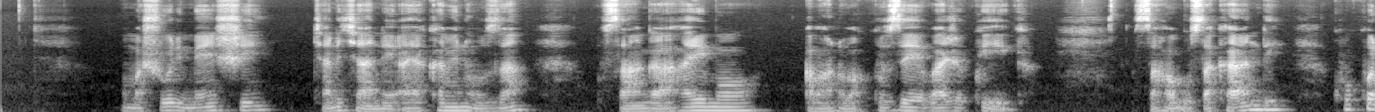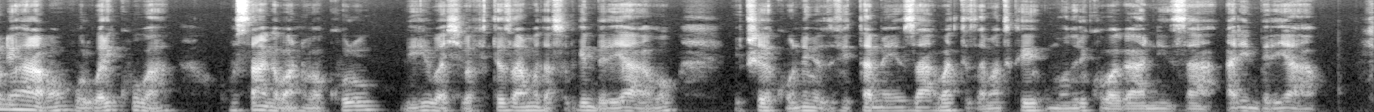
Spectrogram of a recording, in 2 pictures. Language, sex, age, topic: Kinyarwanda, female, 25-35, education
